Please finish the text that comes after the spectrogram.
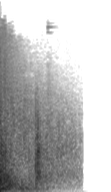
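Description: A single loud gunshot-like blast rings out at close range, a sharp burst followed by a decaying rumble of about a second, with no talk.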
